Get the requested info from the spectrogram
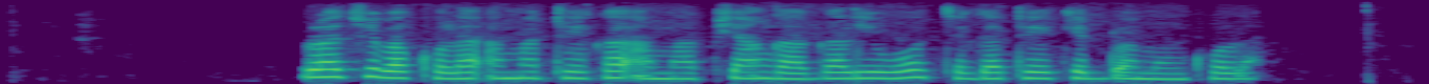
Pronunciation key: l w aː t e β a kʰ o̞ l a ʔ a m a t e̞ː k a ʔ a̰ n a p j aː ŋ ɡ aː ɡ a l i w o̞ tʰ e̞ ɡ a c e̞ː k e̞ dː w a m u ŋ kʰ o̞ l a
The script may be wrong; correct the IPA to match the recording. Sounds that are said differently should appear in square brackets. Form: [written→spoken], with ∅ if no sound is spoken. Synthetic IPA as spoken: l w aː [t→c] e β a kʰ o̞ l a ʔ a m a t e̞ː k a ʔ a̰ [n→m] a p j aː ŋ ɡ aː ɡ a l i w o̞ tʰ e̞ ɡ a [c→t] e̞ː k e̞ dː w a m u ŋ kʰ o̞ l a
